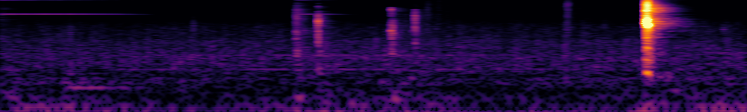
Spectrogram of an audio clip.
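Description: Typing on a computer keyboard while playing Cataclysm DDA, a few sparse, quiet keystrokes spaced apart, then one sharper, louder key press near the end.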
